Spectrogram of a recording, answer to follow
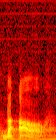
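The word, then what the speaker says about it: Baal: was but all yeah this is the name Bale as the way we normally pronounce it but to them it was ball but all was the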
